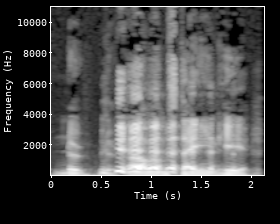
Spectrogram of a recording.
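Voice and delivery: slow, drawn-out refusal through a chuckle; amused stubborn refusal. Retold or imitated. Dealer refusing his supervisor's offer to move, amused stubbornness. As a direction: dig your heels in, stretching the words.

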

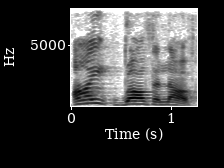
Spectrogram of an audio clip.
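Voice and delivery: normal talking voice

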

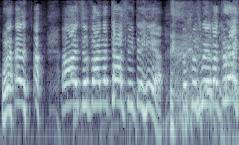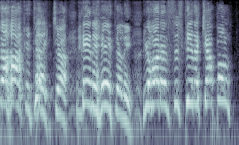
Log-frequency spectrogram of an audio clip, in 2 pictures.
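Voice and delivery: high, loud, laughing with joy; overjoyed. Acted. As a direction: burst with giddy Italian delight.

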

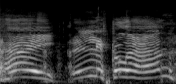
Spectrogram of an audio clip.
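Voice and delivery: high, stretched-out comic greeting; high put-on voice. Comedian showing off his voices to the panel, high put-on voice. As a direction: burst into a high character voice.

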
